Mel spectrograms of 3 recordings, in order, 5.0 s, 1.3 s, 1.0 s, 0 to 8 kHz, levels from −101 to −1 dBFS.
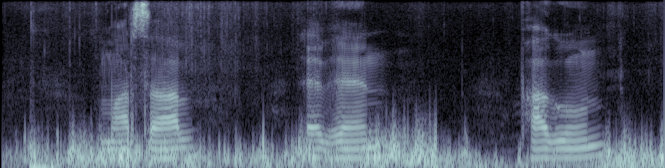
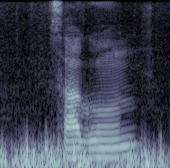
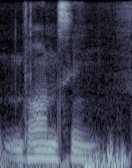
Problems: none marked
